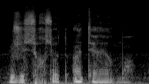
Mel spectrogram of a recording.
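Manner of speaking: plain reading voice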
